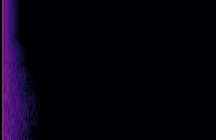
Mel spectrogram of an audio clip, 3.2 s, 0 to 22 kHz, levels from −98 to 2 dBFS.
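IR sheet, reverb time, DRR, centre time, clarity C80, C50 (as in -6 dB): 0.95 s, 5.5 dB, 20 ms, 10.0 dB, 8.0 dB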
